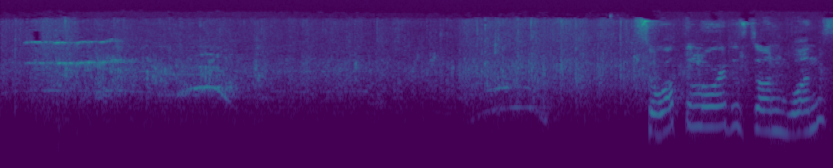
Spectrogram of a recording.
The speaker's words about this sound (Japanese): その礼拝の時間も含めて、ワーシップの時間も含めてですけれども、主を褒めたたえましょう。拍手して叫んで主に感謝をしましょう。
